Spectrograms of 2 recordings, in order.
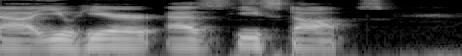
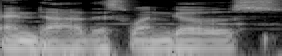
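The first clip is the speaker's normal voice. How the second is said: ordinary talk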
